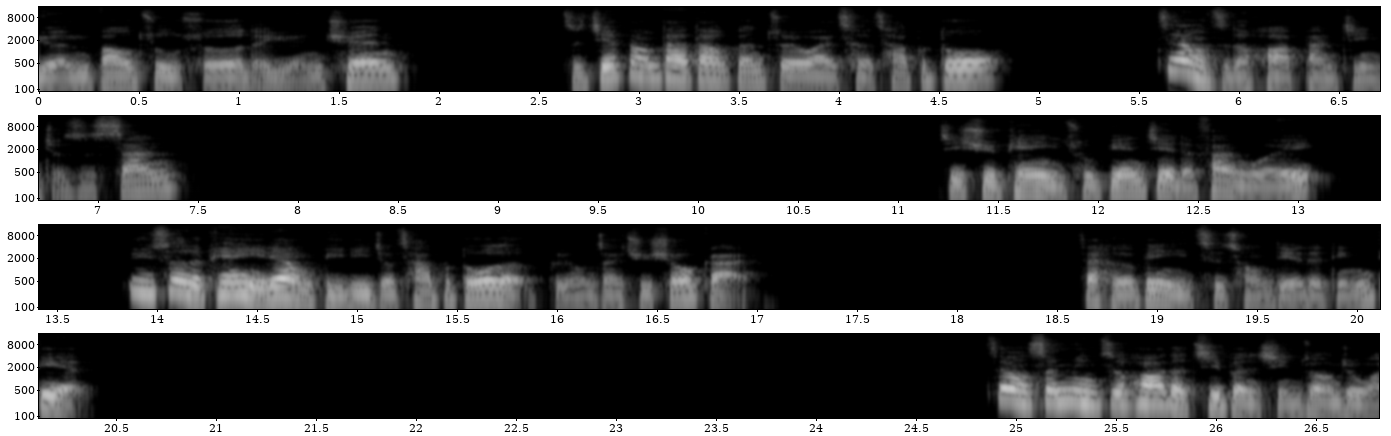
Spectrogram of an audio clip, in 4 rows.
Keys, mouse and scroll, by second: 1.7-4.7 drag, 6.2-7.8 drag, 9.9 ctrl+e, 15.0 scroll up 1, 16.4-17.0 scroll down 1, 17.0 click, 17.6 a, 18.7 alt+m, 20.4 click, 22.3-24.2 scroll down 1, 24.2 Tab.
